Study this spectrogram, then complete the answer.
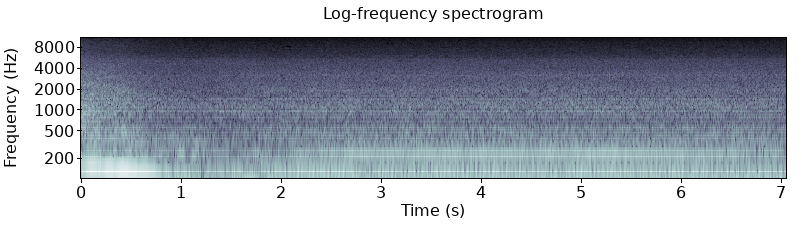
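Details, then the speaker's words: Vauxhall Insignia after a coolant temperature sensor fault repair, cold engine with gauge reading 50 degrees; quick crank, catch and short rev, then a smooth, steady idle with no bogging; sounds healthier than before. "that sounds a lot better as well a lot more healthier no bogging on the button"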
